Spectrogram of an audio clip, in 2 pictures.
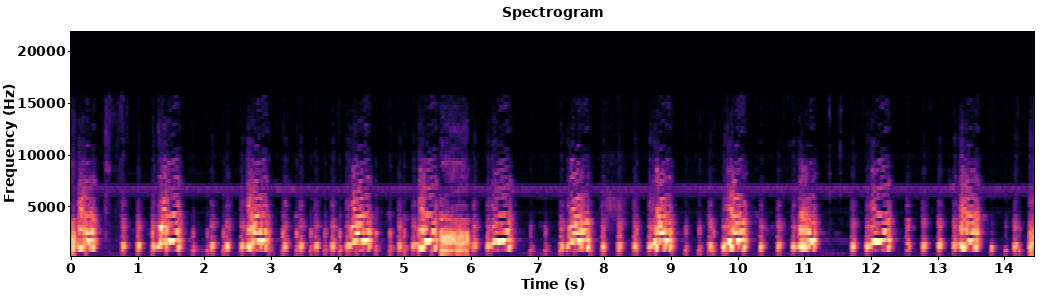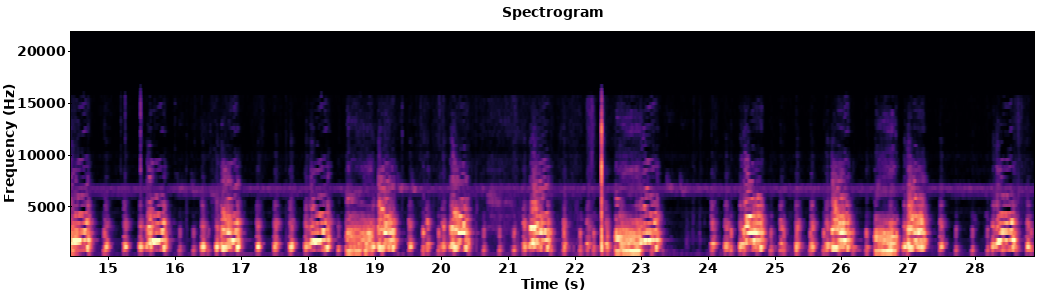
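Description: Chickens clucking in a long, steady series of short repeated calls, about one to two a second, over a steady high-pitched hum.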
